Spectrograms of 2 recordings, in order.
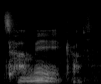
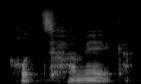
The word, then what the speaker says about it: tsameka: Tsameka is play, tsameka. Notice that an SH is never pronounced sh in Tswana. It's always just an aspirated S, so it's ts, tsameka.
